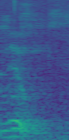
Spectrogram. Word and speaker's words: gnu: countless word plays because according to the dictionary the g is silent and it's pronounced new so every time you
